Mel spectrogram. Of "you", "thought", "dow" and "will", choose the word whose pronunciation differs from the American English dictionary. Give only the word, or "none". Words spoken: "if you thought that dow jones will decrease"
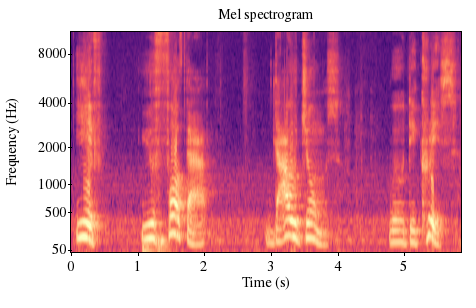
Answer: thought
